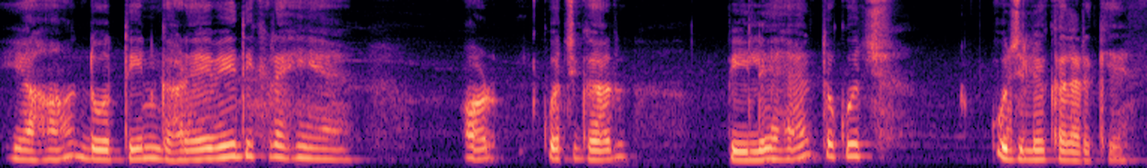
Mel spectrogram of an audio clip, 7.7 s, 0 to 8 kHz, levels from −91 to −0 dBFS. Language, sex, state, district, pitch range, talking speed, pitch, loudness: Hindi, male, Uttar Pradesh, Varanasi, 165-205 Hz, 140 wpm, 175 Hz, -20 LUFS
